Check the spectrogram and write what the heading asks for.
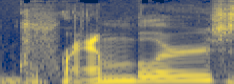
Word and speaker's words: Gramblers: Nicki Bluhm, Tim Bluhm, one of the Mother Hips, one of the is it the Gramblers? Is that how you yes. pronounce that? Yes.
